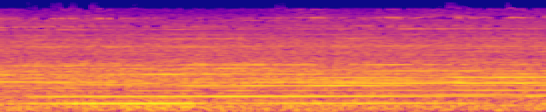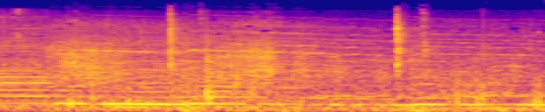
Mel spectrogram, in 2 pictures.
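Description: A race car engine hums and revs in a sim racing game, a steady droning note that climbs slightly in pitch, with a few sharp clicks and bumps near the end.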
